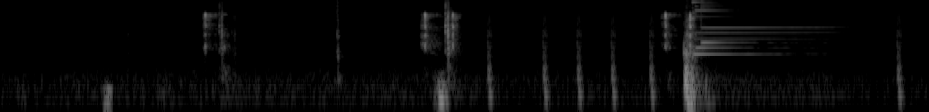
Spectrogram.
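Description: Soft interface clicks tick as a road is laid out.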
